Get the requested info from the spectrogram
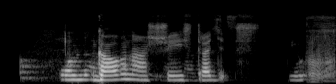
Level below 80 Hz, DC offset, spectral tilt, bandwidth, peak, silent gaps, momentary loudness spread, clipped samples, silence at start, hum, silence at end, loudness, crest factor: -72 dBFS; under 0.1%; -5 dB/octave; 11.5 kHz; -2 dBFS; none; 23 LU; under 0.1%; 0.2 s; none; 0 s; -23 LUFS; 24 dB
